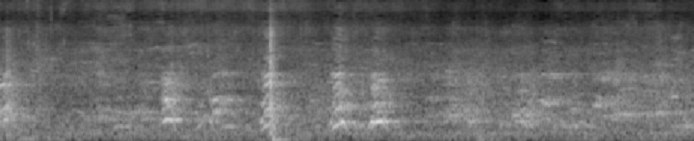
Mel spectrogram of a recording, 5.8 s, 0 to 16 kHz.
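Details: At the EDS 2022 dog show, a champion-class male Pharaoh Hound lets out a few sharp, high yips in a quick cluster, with a loud thump and background voices in the show hall.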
